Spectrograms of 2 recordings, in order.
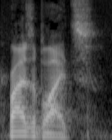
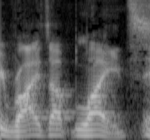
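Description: First: Said quickly. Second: Slow and careful. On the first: Host showing the Australian joke, quickly run together. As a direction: rise up lights run together fast as one word. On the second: Host showing the Australian joke, slowly and deliberately. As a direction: rise up lights said slowly, each word separate. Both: Shown as a demonstration. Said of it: "quickly, it's".

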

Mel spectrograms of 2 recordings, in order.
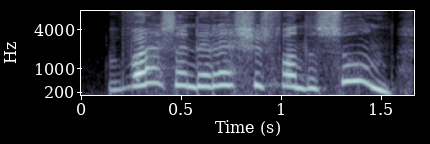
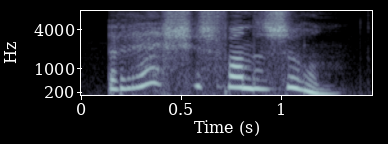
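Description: First: Very high squeaky mouse question; piepend. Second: Slow, high, pensive musing; peinzend. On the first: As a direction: squeak it urgently as a little mouse. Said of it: "piepte ze nog eens". (heel hoog piepend muisje) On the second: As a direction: mull it over slowly. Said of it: "zei hij peinzend". (langzaam, hoog en peinzend) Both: A narrator's reading.

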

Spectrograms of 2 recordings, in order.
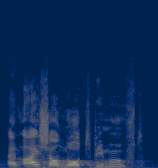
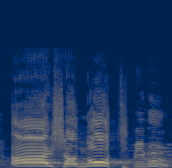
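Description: First: Slow, loud proclamation; preached declaration. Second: Very loud, high, slow shout; full-force preaching shout. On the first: Preacher leading the church in a slow, loud declaration. Congregation chant, preacher leads. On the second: Preacher shouting the climax to the church, high and slow. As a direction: stretch every word, shouting high. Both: Acted.

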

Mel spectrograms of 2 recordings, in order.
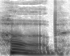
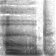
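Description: First: HERB with the h sounded; audible h in "herb". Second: HERB as urb; H dropped. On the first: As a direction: say "herb" as hurb. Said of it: "with an H sound". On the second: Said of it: "if they speak quickly". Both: Shown as a demonstration.

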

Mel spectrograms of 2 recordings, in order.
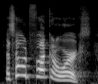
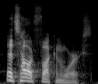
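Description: First: Much higher, HOW hammered hard; emphatic high repeat. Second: Low muttered aside. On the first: Telling off the defenders, a high emphatic repeat. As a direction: fire it back up, insisting. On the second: Telling off the defenders, a low muttered aside. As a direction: lower and softer, under the breath. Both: Real, not acted. Repeats the line in two deliveries.

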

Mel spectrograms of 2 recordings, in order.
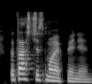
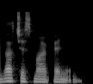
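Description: First: Said in the usual way. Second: Much softer, lower, almost to herself; a murmured afterthought; quiet echo. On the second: Real, not acted. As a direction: drop the voice right down and repeat it. Repeats her closing remark.

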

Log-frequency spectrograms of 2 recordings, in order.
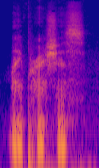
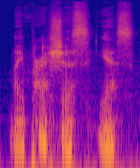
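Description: First: Creepy whispered hiss of precious; Gollum-like whisper. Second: Said in the usual way. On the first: A narrator's reading. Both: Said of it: "It has been called that before".

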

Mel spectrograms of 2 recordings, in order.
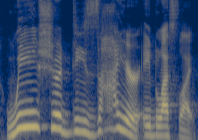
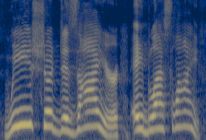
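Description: First: Quiet, slow, earnest restatement; a hushed, deliberate echo of the line; softer, slow repeat. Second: Said in the usual way. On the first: Shown as a demonstration. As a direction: let it sink in, softer and slower.

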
